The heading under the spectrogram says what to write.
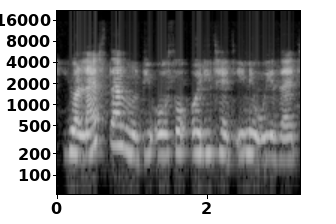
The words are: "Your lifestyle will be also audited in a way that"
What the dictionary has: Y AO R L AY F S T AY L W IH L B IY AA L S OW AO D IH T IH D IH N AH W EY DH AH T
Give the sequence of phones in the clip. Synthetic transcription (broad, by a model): Y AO L AY F S T AY L W IH L B IY AA L S OW AO D IH T IH D IH N AH W EY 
